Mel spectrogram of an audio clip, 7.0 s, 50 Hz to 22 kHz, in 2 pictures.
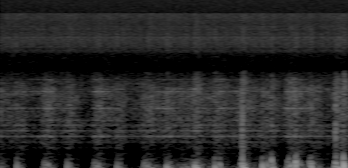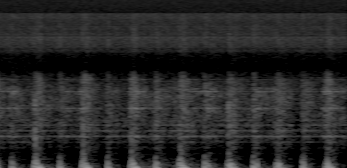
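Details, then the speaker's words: Steady low thumps in clear pairs at about 125 beats a minute, faint room hum, adult woman's own heartbeat via stethoscope; rapid but regular heartbeat. "No, but anyway, let's listen to my cute little fluttering heart that you love so much."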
